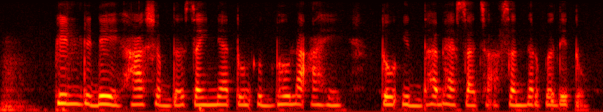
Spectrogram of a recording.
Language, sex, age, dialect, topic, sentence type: Marathi, female, 36-40, Varhadi, agriculture, statement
